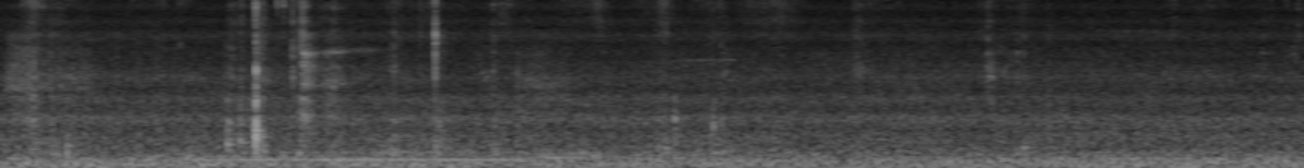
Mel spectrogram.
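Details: Low indoor rumble with a brief knock and faint distant sounds; no animal voice can be picked out.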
